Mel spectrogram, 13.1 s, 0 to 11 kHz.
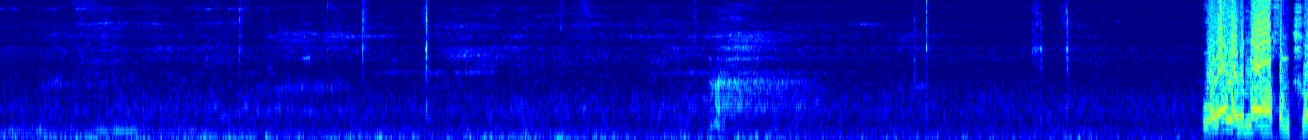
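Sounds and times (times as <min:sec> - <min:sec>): freight train rumbling past: 0:00.0 - 0:09.0.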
